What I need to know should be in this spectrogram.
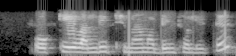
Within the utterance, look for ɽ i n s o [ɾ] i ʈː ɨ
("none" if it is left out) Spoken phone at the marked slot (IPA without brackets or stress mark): l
